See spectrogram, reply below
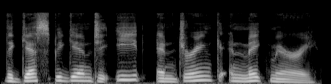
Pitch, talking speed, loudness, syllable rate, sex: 150 Hz, 180 wpm, -19 LUFS, 4.0 syllables/s, male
